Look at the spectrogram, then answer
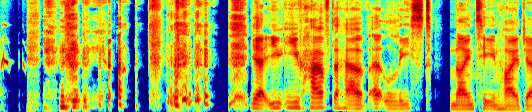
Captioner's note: laughter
